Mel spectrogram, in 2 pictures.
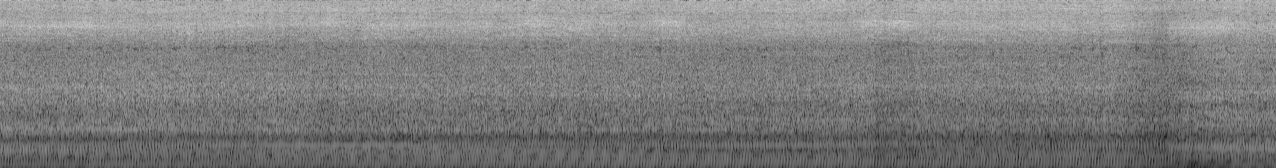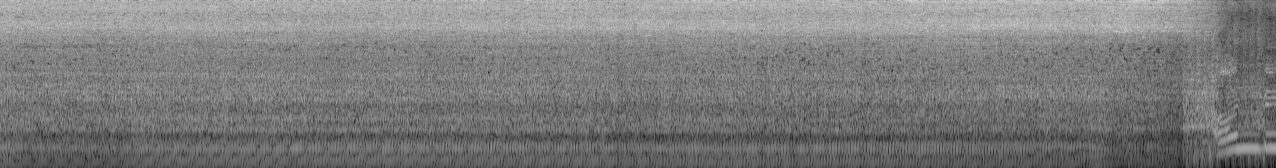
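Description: A Hud-son Patriot sawmill engine runs at a steady, close, droning pitch while cutting boards from a log, holding constant for over twenty seconds with a brief dip midway and a shift near the end.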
